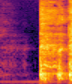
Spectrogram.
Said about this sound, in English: That was just a regular cough.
